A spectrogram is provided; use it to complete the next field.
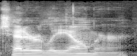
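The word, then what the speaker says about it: Chedorlaomer: to pig um where there's a guy named cheddar leomer yeah good way good good pronunciation of the name well the only reason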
